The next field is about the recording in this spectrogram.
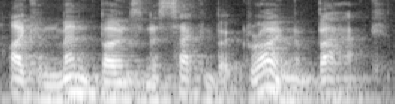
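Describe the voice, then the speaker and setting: A man's voice: medium pitch, animated, fairly quick, lightly acted. A man voicing a stern older school nurse who speaks grimly and bossily. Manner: grim and bossy. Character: stern, brisk older school matron woman.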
